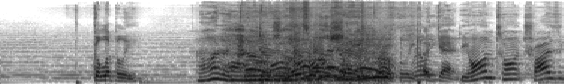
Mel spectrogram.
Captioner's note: they all moan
